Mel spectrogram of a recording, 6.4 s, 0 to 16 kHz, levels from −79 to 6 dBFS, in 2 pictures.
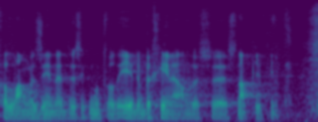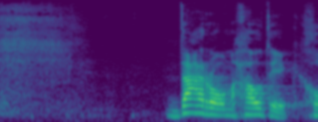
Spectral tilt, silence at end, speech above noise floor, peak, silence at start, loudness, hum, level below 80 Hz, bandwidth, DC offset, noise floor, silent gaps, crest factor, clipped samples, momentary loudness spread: -5 dB/octave; 0 s; 35 dB; 0 dBFS; 0.05 s; -22 LUFS; none; -60 dBFS; 15.5 kHz; under 0.1%; -61 dBFS; none; 26 dB; under 0.1%; 23 LU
